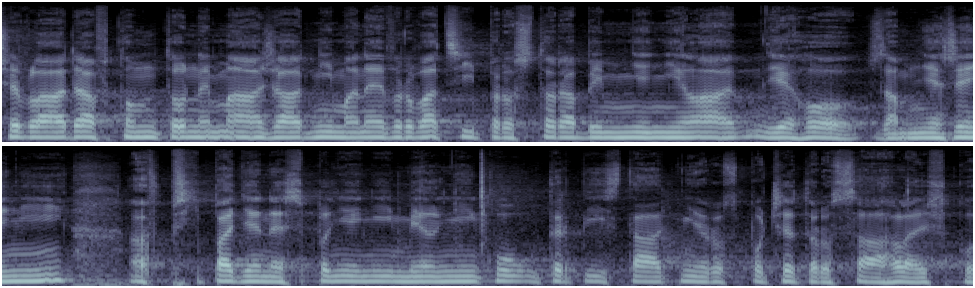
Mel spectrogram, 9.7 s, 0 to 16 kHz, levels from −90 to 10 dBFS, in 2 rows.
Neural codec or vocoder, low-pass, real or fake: vocoder, 44.1 kHz, 128 mel bands every 256 samples, BigVGAN v2; 14.4 kHz; fake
